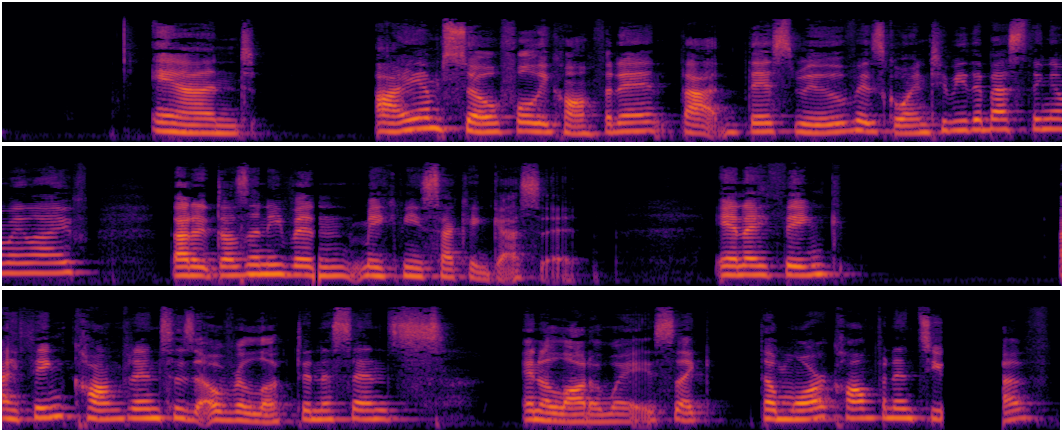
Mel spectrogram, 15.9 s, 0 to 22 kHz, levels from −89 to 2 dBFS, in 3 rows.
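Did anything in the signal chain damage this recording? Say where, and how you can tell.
Yes. AAC frame loss with muting in the network-to-decoder stage: soft-edged silences at 6.86–6.89 s (about 30 ms) and 15.30–15.61 s (about 310 ms) fade out and back in through overlapping windows. Those fades, rather than hard cuts, distinguish them from buffer dropouts.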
